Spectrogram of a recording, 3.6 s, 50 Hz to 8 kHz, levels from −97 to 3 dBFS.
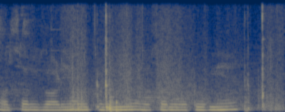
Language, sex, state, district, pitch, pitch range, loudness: Hindi, female, Uttar Pradesh, Hamirpur, 210 Hz, 205-215 Hz, -31 LUFS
